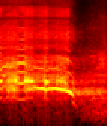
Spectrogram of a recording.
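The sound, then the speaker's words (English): A person imitates the poor crow of their own rooster, letting out one strained, raspy cry that holds a wavering pitch for about a second, then drops and breaks off abruptly. “And our rooster never got his cock-a-doodle-doo very good. Like, some of them are just beautiful. Ours was like, ah!”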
